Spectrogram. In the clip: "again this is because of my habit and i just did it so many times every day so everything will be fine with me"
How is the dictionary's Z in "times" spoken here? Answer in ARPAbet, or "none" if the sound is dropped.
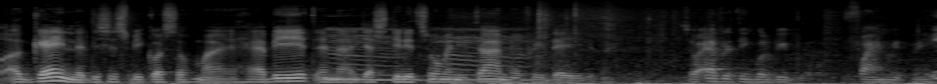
none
